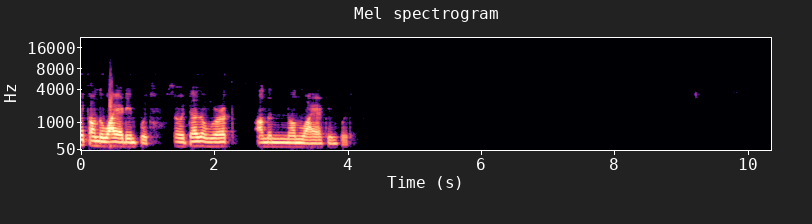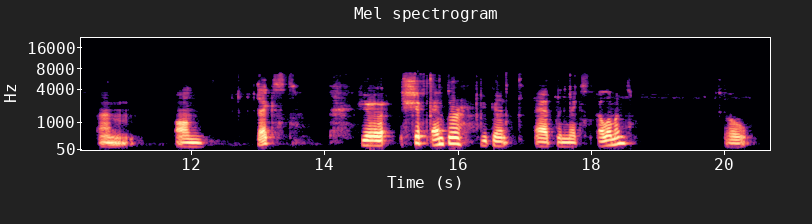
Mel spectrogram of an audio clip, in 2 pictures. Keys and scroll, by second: 9.9 Tab, 12.9 Tab, 15.5 shift+Return, 16.1-17.6 typing, 16.7 shift+Return, 19.7 Tab, 20.1 Tab.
